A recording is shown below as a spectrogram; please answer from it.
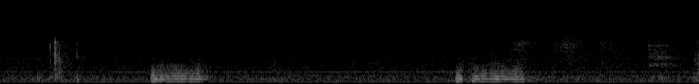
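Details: Sleeping young female dog gives buzzy, rattling snores about three seconds apart, each around half a second long, with faint higher rustles in a quiet room.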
